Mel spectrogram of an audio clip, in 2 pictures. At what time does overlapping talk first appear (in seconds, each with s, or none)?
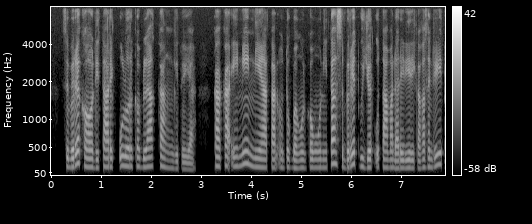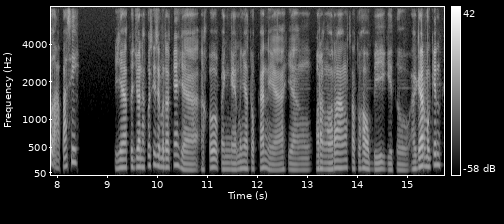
none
